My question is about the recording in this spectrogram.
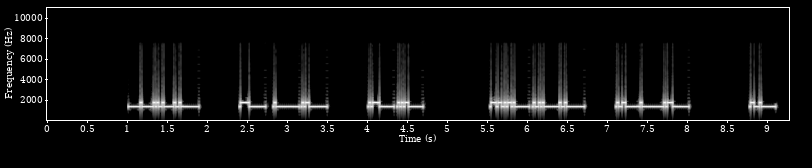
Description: TTY/TDD text telephone tones (45.45 baud Baudot), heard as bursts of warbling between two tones, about 400 Hz shift, 1600 Hz centre. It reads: F5BES DJ2ZC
